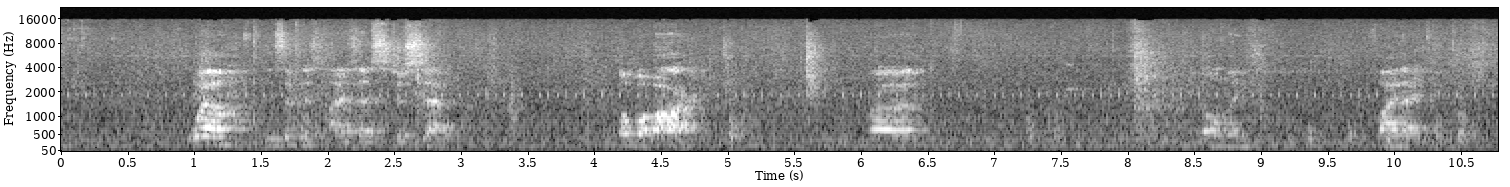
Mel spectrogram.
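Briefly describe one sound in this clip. A young man speaks calmly, as if lecturing.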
